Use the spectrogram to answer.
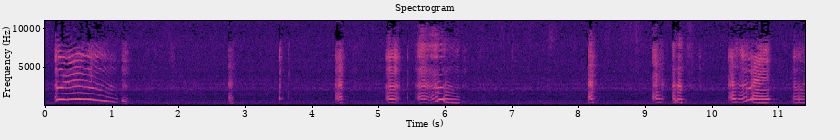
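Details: Male infant with hiccups, said to hate them, vocalising with brief cries and short sharp catches at irregular intervals over a steady room hum; infant hiccups.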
